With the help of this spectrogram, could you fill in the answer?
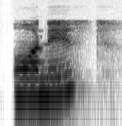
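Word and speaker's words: honest: यहाँ पे एच क्या है आपका? साइलेंट है। साउंड किसका आ रहा है यहाँ पे? Wobble sound.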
